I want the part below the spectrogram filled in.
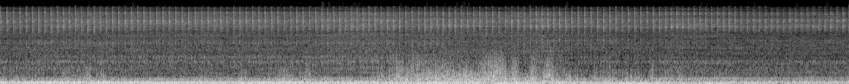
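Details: Honda CBX 550 F at idle: deep rumble with irregular mechanical tapping around four per second, coming mainly from the right side of the engine (seated on saddle); abnormal internal noise, source not pinned down.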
